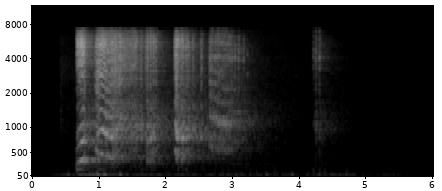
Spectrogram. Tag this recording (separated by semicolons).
disgusting; fart; farting; farts; flatulate; flatulation; flatulence; flatus; gas; halloween; horror; nice; rectal; rectum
